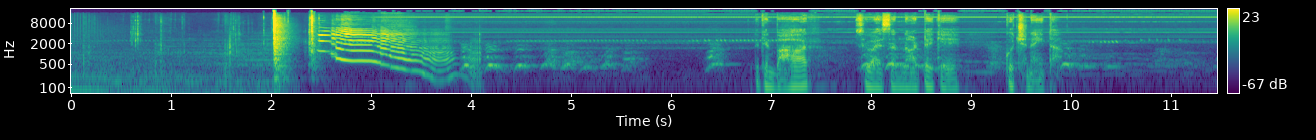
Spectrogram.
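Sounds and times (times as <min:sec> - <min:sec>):
door creaking open with a high-pitched creak: 0:01.6 - 0:04.4
speech: 0:06.9 - 0:10.0.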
